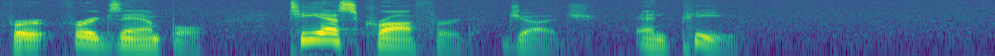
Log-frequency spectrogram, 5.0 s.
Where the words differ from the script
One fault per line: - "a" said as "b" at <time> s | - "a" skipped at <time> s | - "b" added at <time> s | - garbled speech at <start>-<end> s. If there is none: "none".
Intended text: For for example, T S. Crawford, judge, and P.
none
